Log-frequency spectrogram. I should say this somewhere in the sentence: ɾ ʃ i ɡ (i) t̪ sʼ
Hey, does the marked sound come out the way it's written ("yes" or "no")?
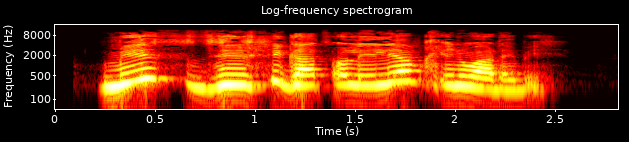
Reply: no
